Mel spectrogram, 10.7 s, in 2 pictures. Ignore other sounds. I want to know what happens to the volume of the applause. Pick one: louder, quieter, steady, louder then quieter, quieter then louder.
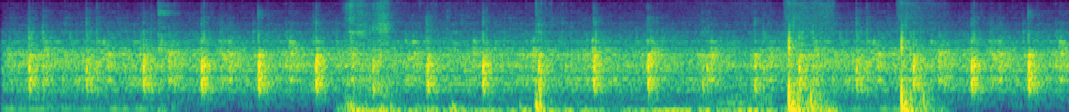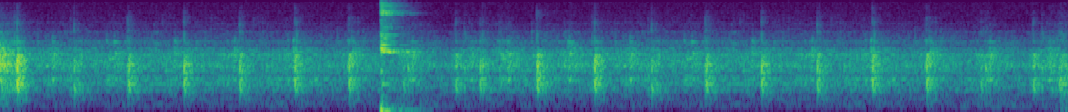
quieter.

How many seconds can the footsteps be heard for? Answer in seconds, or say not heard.
3 s.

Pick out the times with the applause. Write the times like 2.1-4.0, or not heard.
0.0-10.6.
